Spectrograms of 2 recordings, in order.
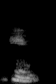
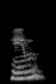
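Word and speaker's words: hymn: h y m n him okay there is another word which is pronounced uh same as him h y MN is also pronounced as him but it has different spelling as you can see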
